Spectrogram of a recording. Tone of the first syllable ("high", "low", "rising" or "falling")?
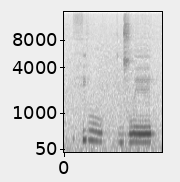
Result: falling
